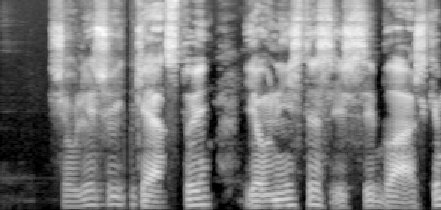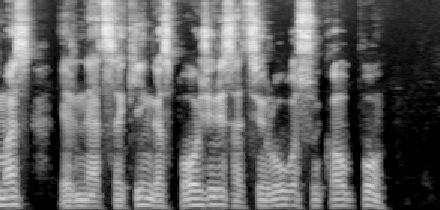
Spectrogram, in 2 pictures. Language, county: Lithuanian, Telšiai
